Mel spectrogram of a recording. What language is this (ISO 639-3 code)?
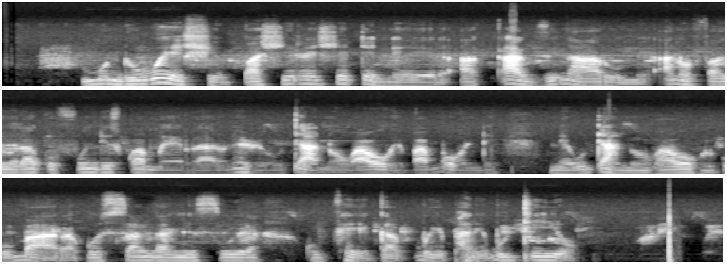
ndc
